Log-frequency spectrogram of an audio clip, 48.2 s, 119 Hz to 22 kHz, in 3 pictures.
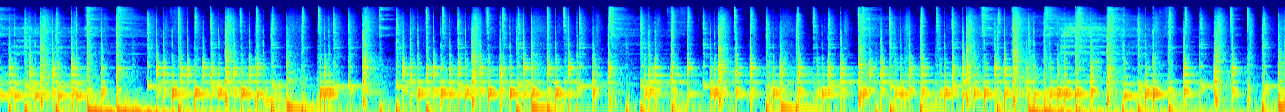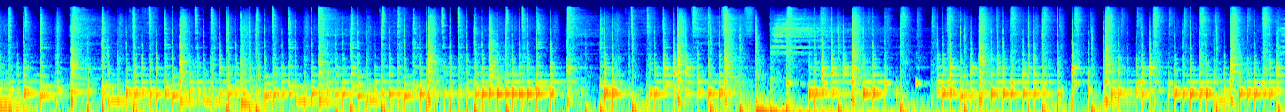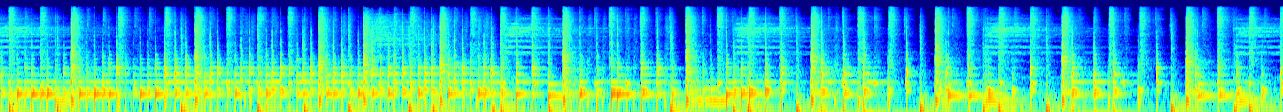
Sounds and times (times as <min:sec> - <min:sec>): Percussion: 0:00.0 - 0:48.1.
